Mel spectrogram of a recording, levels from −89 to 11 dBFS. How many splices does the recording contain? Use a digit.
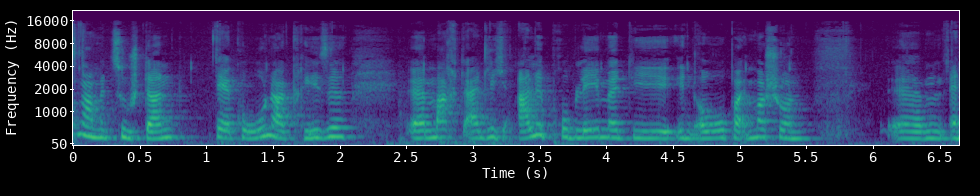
1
